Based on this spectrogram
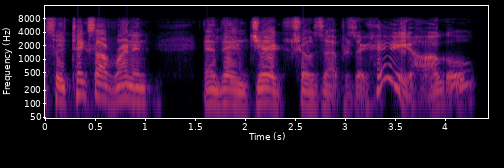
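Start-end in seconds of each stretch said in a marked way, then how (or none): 3.2-4.3 sly greeting. Retold or imitated. Jareth greets Hoggle, acted.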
